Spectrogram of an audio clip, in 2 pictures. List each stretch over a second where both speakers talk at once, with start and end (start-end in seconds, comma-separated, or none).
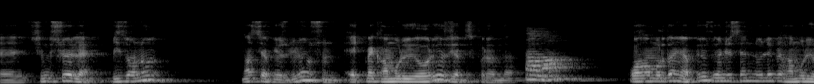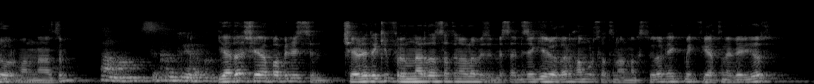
none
